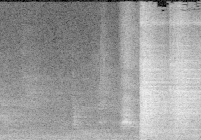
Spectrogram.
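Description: A heavy thud with a short crash of gym equipment about one and a half seconds in, over steady background noise from a busy gym.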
